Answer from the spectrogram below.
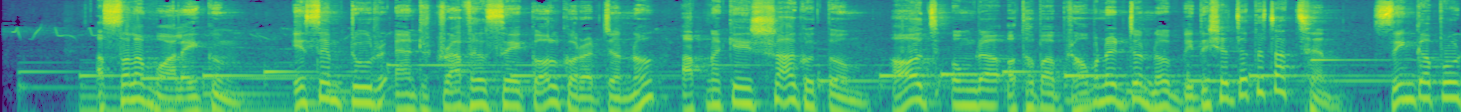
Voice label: caller tune for tours and travels; SM International Caller Tune; কলার টিউন; Impress Voice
